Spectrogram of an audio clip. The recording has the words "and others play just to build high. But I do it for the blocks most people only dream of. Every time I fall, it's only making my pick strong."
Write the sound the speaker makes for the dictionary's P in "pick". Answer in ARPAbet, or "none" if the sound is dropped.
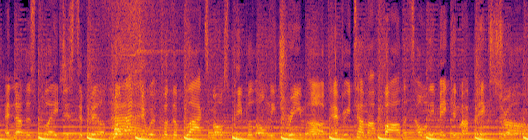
P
